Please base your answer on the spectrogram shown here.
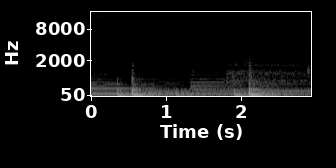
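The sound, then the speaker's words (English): A deep breath drawn in and released during a guided relaxation exercise, heard as two soft, low breathy swells over a steady tonal background. “I want you to take a big deep breath um, on the count of three. One, two, three.”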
